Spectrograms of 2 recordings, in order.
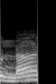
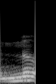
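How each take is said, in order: First: "ना" said with a long aa vowel as the wrong way; long "naa". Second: "न" said with a short, clipped a as the right way. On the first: Teacher to students, showing the wrong long "ना". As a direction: stretch the vowel in "ना". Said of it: "इसको ना नहीं बोलेंगे". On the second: Teacher to students, modelling the right short "न". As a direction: keep "न" short. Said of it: "हम इसे न बोलेंगे". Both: Shown as a demonstration.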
